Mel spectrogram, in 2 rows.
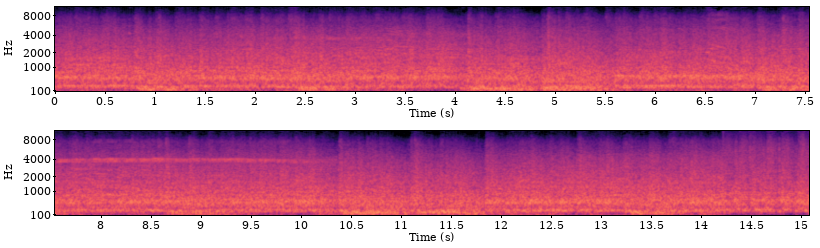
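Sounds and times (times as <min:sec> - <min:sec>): carnival parade drumming: 0:00.0 - 0:15.0.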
